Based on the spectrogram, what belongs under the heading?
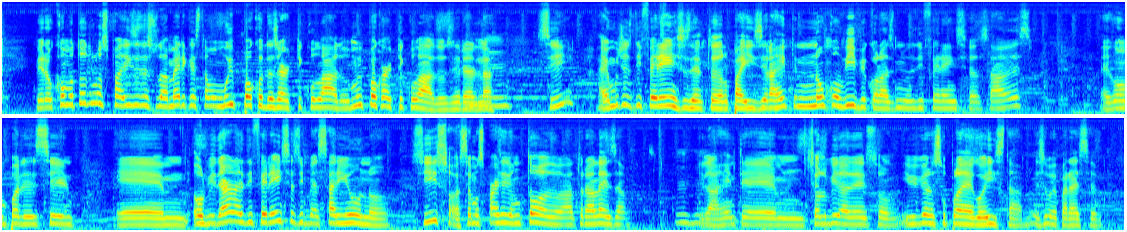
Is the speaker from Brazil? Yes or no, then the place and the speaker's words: yes; Florianópolis, Santa Catarina, Brazil; Spanish is a second language; De verdad, soy de Brasil y ahí pasa lo mismo.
